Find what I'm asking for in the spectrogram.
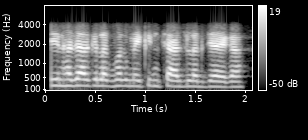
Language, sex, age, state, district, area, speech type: Hindi, female, 30-45, Uttar Pradesh, Chandauli, rural, conversation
